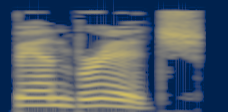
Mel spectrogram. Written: banbridge

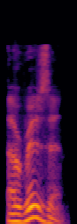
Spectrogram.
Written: arisen

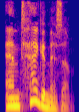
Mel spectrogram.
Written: antagonism

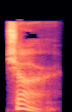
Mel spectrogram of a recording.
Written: charr

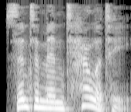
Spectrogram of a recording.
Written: sentimentality

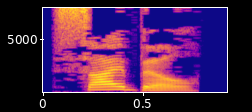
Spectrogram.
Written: cybille

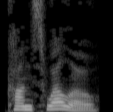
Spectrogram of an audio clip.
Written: consuelo

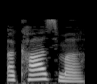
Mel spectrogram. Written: akasma

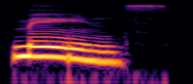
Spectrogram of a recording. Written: mains

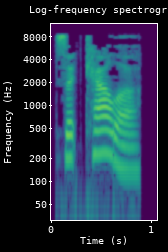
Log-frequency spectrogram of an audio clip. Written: zitkala

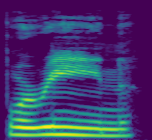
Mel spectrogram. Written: boreen

